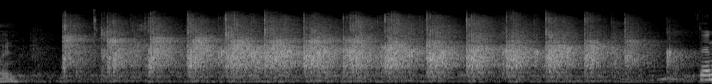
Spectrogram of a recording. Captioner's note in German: Beifall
